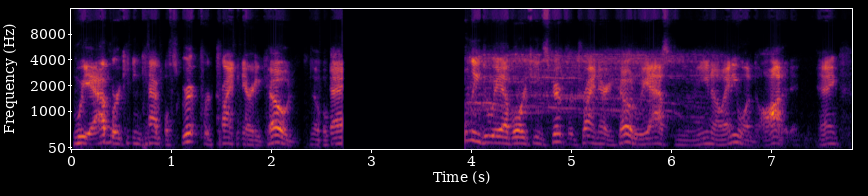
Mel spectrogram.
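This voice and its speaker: A fast-talking man with a slightly high voice, an independent researcher and vlogger, gives a rambling, folksy monologue. It's irreverent and slangy, with mock-grand wording and repeated check-ins like "okay" and "all right." Background noise is audible.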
